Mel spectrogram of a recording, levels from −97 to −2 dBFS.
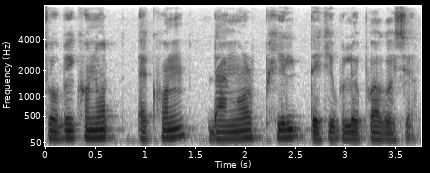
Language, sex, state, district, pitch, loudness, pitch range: Assamese, male, Assam, Sonitpur, 110 Hz, -18 LUFS, 100-120 Hz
